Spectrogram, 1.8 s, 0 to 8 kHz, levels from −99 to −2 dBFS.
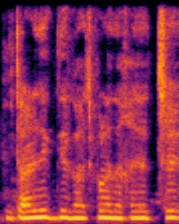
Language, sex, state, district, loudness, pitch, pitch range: Bengali, male, West Bengal, Dakshin Dinajpur, -16 LUFS, 230 Hz, 230-245 Hz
